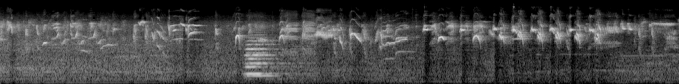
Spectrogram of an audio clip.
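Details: Red crossbill training song for captive birds: busy, high twittering chips and whistles, interrupted briefly by a lower, harmonic, horn-like toot.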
